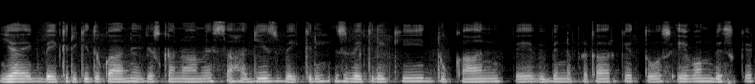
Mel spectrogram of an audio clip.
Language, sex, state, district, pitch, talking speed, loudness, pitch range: Hindi, male, Delhi, New Delhi, 130 Hz, 180 wpm, -21 LUFS, 130-140 Hz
